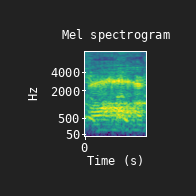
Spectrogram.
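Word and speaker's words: Aang: It's pronounced Og.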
